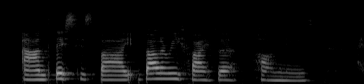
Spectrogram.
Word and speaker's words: Pfeiffer: So this is a kit, and this is by Valerie, Pfeiffer, Harmonies.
